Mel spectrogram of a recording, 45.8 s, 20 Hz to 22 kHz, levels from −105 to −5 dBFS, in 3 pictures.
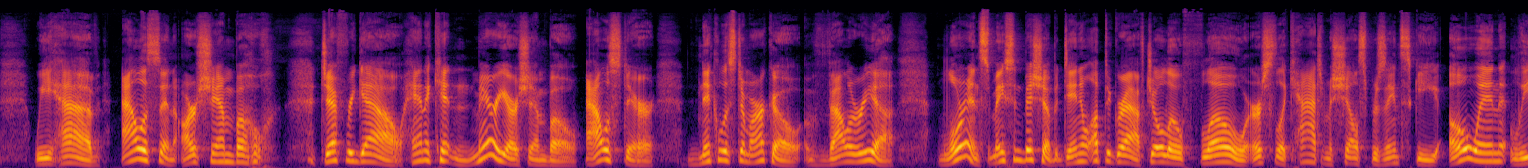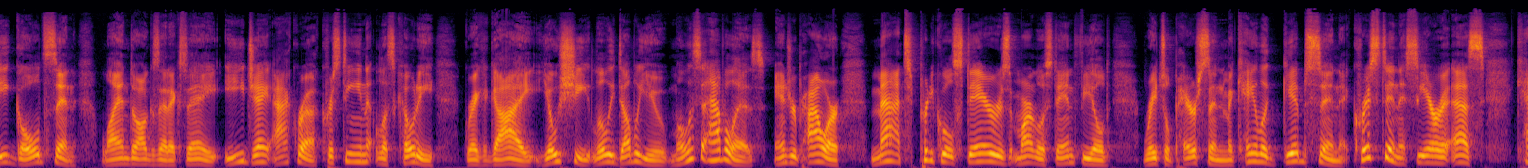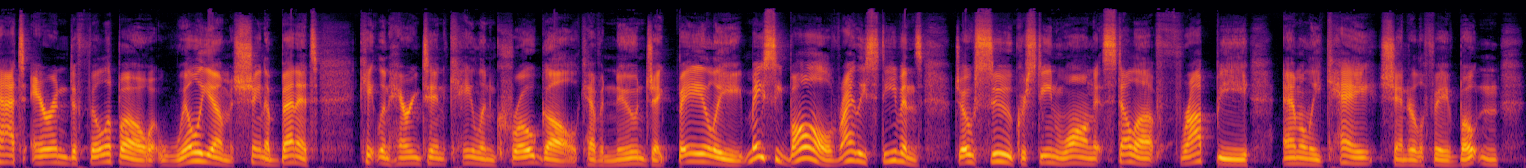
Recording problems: none

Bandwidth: 17.5 kHz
